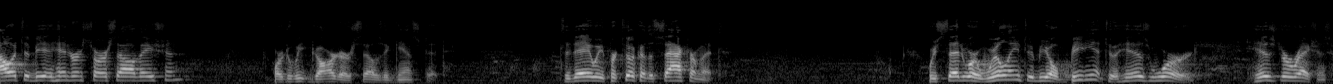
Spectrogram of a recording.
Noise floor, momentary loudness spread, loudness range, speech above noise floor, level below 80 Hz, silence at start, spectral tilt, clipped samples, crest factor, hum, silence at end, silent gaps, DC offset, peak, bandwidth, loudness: -59 dBFS; 16 LU; 9 LU; 34 dB; -68 dBFS; 0 s; -6.5 dB/octave; under 0.1%; 20 dB; none; 0.1 s; none; under 0.1%; -8 dBFS; 8.6 kHz; -26 LUFS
